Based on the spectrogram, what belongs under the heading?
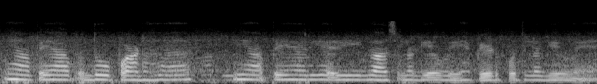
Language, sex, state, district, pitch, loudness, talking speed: Hindi, female, Haryana, Rohtak, 210 Hz, -18 LUFS, 190 wpm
